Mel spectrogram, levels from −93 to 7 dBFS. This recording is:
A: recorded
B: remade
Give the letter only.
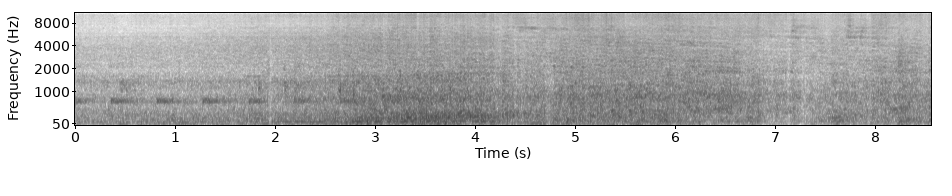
B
